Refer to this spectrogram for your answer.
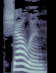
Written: shalin

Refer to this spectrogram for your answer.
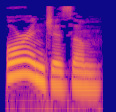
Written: orangeism

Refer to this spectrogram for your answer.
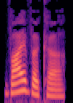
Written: viveka

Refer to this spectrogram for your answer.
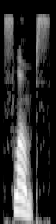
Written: slumps

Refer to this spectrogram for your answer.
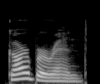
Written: garberend

